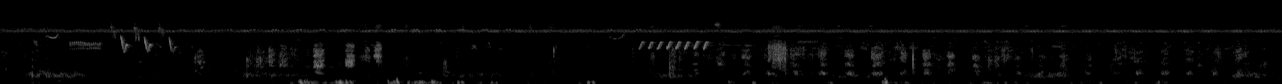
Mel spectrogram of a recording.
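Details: Crickets keep up a constant shrill trill, overlaid by varied short bird chirps, a quick rapid rattle of notes midway, and low thumps of background noise.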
